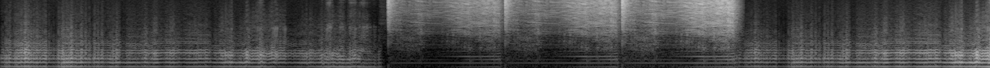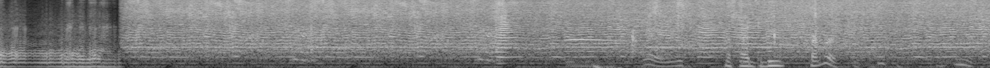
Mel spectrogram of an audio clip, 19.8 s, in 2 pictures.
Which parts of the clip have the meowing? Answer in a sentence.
The meowing can be heard from 15.5 to 16.3 s.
